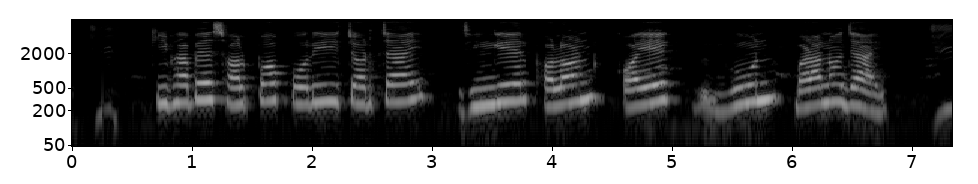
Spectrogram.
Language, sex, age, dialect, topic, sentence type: Bengali, female, 31-35, Jharkhandi, agriculture, question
